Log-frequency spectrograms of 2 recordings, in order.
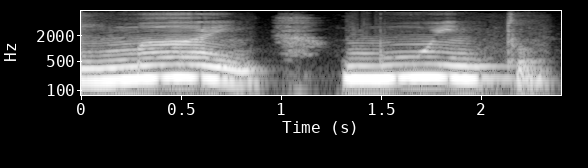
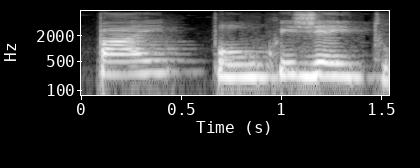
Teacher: os ditongos decrescentes os ditongos eles podem ser orais ou nasais os nasais são pronunciadas de forma mais anasalada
